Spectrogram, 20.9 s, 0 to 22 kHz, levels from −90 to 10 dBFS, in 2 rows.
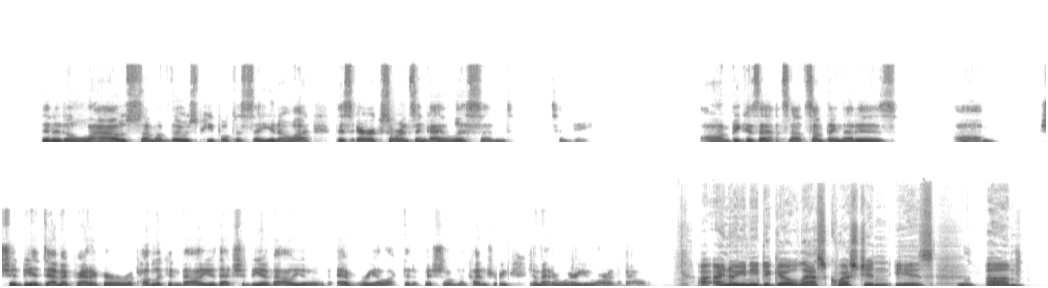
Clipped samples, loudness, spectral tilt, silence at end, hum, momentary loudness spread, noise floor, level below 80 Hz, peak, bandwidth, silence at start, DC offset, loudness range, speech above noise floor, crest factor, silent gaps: under 0.1%; -30 LUFS; -5.5 dB/octave; 0.25 s; none; 13 LU; under -90 dBFS; -74 dBFS; -10 dBFS; 16 kHz; 0.4 s; under 0.1%; 9 LU; over 60 dB; 20 dB; none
